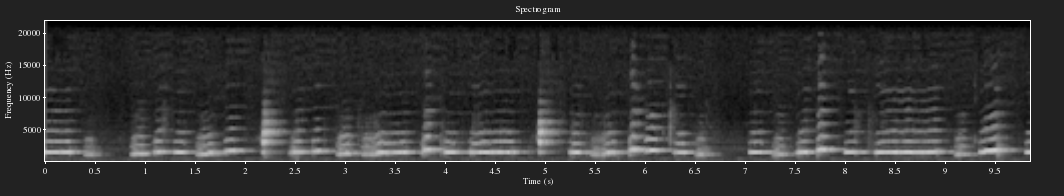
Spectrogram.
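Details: A pet cockatiel sings its own made-up songs and dances to its favourite obsession, a foot: a run of clear whistled phrases with quick rising and falling slurs.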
